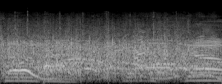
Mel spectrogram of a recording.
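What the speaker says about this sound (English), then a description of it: "Do you hear our studio audience clapping for you?" Studio audience clapping during a television show, steady applause running under a talking voice throughout the short stretch.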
